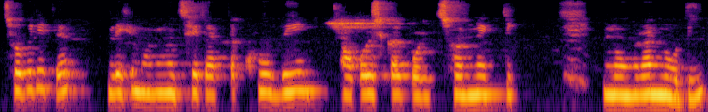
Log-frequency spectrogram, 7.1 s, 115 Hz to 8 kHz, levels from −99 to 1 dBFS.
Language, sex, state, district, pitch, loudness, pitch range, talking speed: Bengali, female, West Bengal, Malda, 230 Hz, -19 LUFS, 225-250 Hz, 110 wpm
